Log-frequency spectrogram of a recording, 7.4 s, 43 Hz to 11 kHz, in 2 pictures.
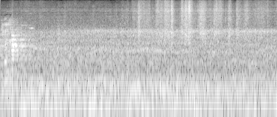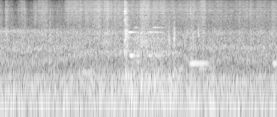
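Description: Odakyu 5000 series electric train running, heard from the driver's cab: a steady low rumble, with a run of light clicks from the wheels about two to three seconds in and a few short electronic tones a little after five seconds.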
